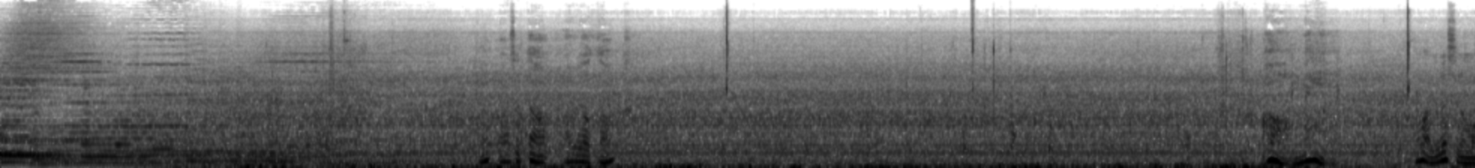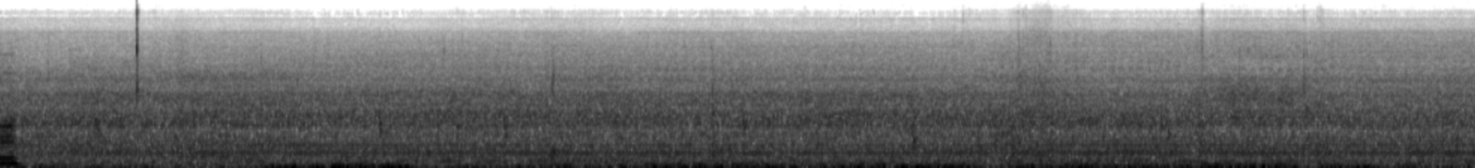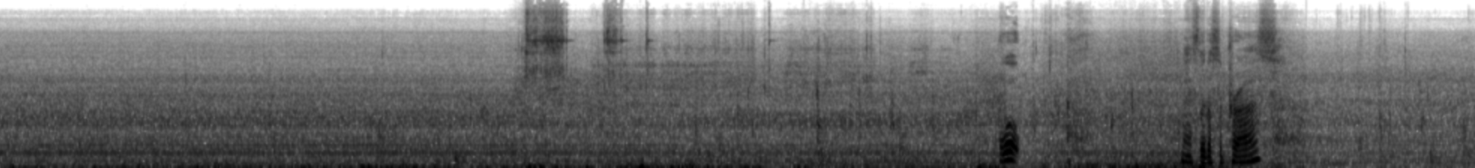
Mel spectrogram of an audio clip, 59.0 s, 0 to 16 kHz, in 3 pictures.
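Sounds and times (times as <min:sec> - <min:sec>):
low rumble: 0:00.0 - 0:07.7
motor hum: 0:00.0 - 0:59.0
short rattling clicks: 0:46.2 - 0:51.3.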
